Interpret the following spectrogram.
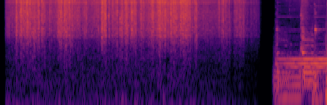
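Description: A high hissing noise with irregular crackle, cut off suddenly; after a brief silence, intro music starts near the end.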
